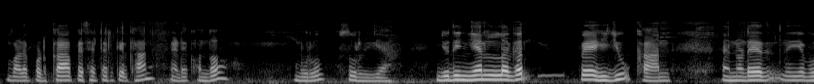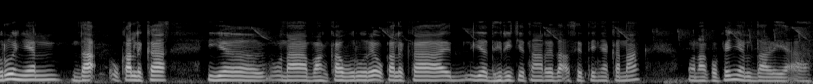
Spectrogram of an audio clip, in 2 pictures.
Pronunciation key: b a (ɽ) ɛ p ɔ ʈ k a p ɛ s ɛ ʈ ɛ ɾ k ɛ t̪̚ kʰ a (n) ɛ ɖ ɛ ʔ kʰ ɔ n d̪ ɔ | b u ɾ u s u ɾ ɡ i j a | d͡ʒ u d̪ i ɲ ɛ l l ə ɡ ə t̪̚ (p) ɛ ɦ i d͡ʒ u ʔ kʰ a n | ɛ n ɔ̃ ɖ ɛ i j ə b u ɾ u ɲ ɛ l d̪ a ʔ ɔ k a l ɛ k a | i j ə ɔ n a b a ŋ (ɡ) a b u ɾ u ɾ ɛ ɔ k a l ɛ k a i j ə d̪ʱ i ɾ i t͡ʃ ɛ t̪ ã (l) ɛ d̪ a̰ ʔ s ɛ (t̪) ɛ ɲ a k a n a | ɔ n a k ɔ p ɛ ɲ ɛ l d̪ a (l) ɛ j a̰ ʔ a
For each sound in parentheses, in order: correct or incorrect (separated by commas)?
correct, correct, correct, incorrect, incorrect, correct, incorrect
